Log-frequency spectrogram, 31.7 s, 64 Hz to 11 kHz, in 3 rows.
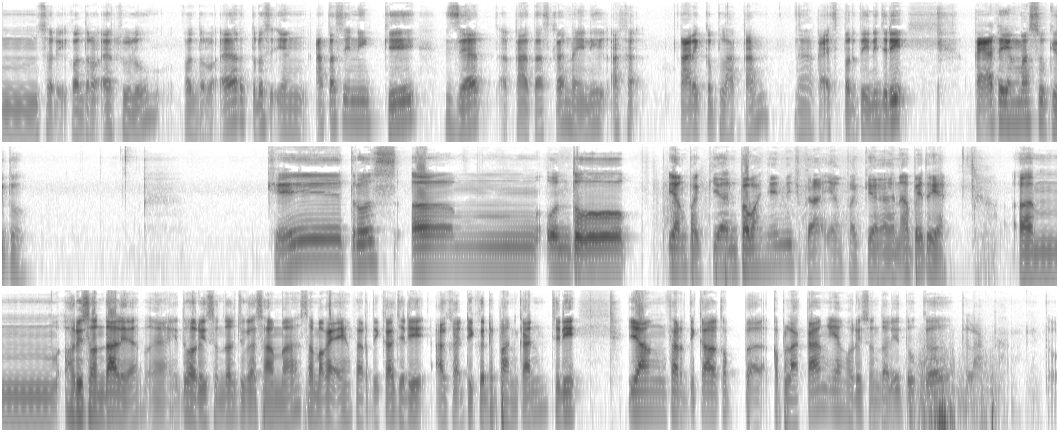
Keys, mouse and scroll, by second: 1.0 click, 2.4 click, 4.2 g, 5.7 click, 6.8 g, 7.7 scroll down 4, 7.8 Tab, 8.0 middle click, 8.8 scroll down 2, 9.0 scroll up 2, 9.0 middle click, 10.0 scroll down 1, 10.2 z, 11.2 middle click, 13.8 middle click, 14.0 Tab, 14.2 middle click, 14.5 scroll up 2, 14.9 ctrl+r, 17.0 KP_1, 17.4 scroll up 4, 17.7 shift+middle click, 18.4 ctrl+r, 20.7 middle click, 21.2 scroll down 1, 21.7 middle click, 22.5 right click, 23.2 alt+shift+right click, 24.4 g, 26.1 Tab, 26.3 middle click, 26.5 middle click, 26.7 scroll down 4, 26.9 middle click, 27.9 scroll down 2, 28.0 middle click, 28.8 KP_1, 29.7 s, 30.7 scroll down 2, 31.0 scroll down 1, 31.0 scroll up 1, 31.2 shift+middle click.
